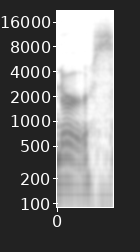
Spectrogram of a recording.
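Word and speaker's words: Nourse: And that is why if you ever meet Tim Nurse, he pronounces his name without the O because uh his family moved to Westboro to flee after all of the uh Salem witch trials went down.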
